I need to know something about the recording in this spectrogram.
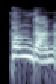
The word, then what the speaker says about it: pongan: on that same thing pongan always has to sound like pong gun it never wants to become gun no it always wants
